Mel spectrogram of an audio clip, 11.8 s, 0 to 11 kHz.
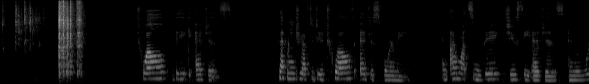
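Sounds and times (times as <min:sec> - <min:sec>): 
dice rattling and clattering across a hard surface: 0:00.0 - 0:01.7
speech: 0:02.8 - 0:04.7, 0:05.6 - 0:08.2, 0:08.8 - 0:11.7.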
